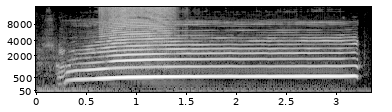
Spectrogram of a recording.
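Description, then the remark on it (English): Out in the fields, a man belts out a single loud call to the cows to come get feed, a rising whoop that levels into one long, steady, high-pitched held note for about three seconds before stopping abruptly. “His grandfather taught him how to call the cows.”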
